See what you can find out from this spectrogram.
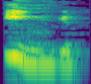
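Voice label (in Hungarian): "ing" Hungarian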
